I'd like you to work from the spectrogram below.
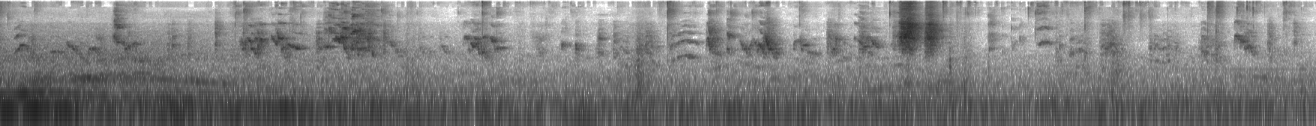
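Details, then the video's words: Albino and Fisher's lovebirds kept in an aviary colony give a busy chatter of short, sharp high chirps and squeaks, some bursts louder than others, over a steady low hum. "Lovebirds Chirping Sounds"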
